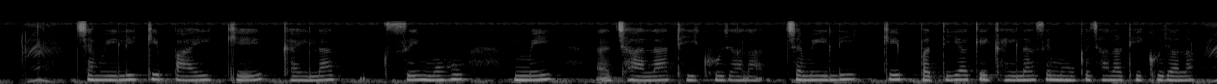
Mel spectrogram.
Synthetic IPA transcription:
t͡ʃɐmeːlikepaːikekʰəɪlasemʊɦ | mẽ | t͡ʃʰaːlaʈʰiːkɦod͡ʒaːlat͡ʃɐmeːlikepət̪ɪjakekʰəɪlasemʊɦket͡ʃʰaːlaʈʰiːkɦod͡ʒaːlaː

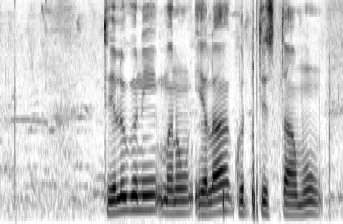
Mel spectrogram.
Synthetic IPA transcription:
t̪e̞luɡunimɐnɐmɛlaːɡuɾt̪ist̪aːmu

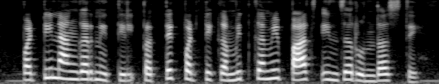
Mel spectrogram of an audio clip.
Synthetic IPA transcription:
pəʈːiːnaŋɡəɾnit̪iːlpɾət̪jek̚pəʈːiːkəmiːt̪kəmiːpat͡sint͡səɾund̪əəst̪e

